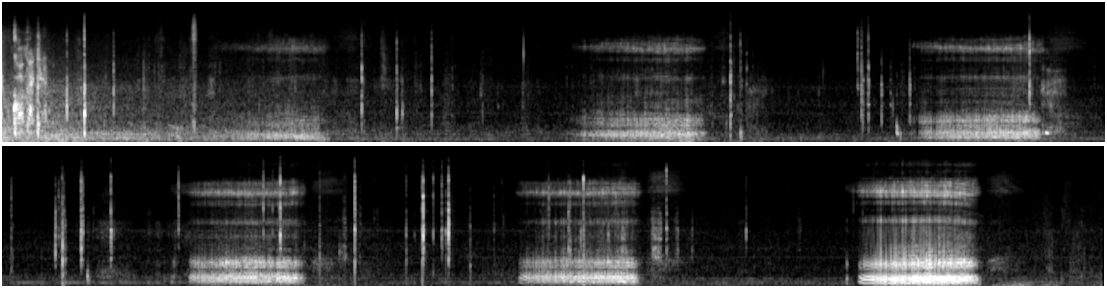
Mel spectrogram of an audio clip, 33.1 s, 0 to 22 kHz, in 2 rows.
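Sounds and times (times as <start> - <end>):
woman snoring loudly: 3.4 - 5.0, 8.6 - 10.6, 13.7 - 16.0, 19.3 - 21.2, 24.3 - 26.2, 29.3 - 31.6.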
